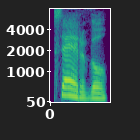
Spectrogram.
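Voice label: "servo", Italian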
